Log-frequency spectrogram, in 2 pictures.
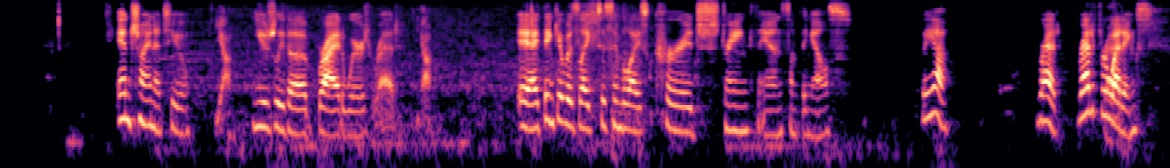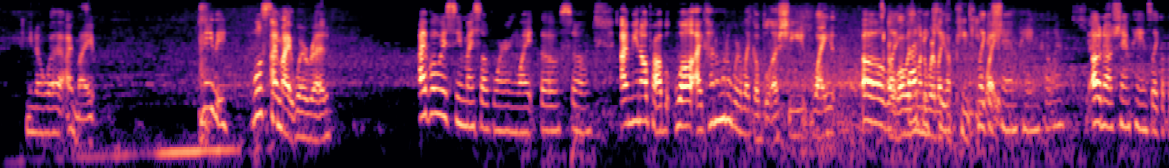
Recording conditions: background noise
